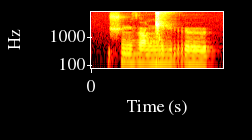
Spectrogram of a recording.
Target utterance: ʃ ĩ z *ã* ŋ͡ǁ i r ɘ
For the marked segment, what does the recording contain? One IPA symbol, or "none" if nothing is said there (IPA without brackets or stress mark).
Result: ã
